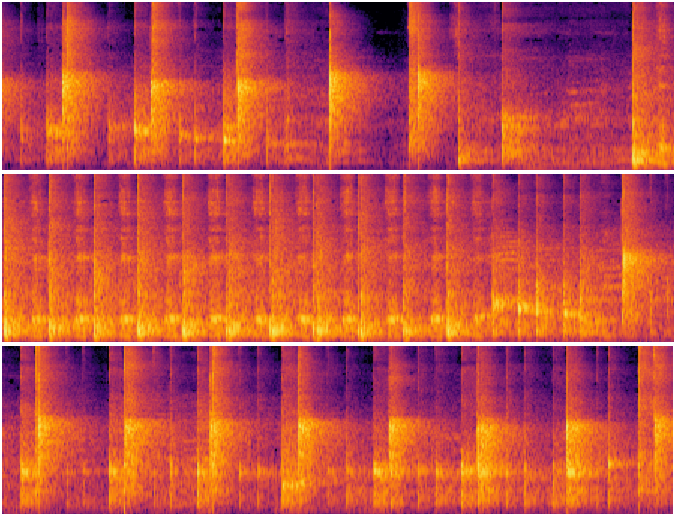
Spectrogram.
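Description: A young boy makes rhythmic vocal sounds close by.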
